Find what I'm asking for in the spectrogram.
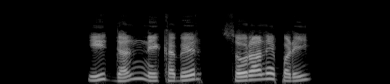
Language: Wadiyara Koli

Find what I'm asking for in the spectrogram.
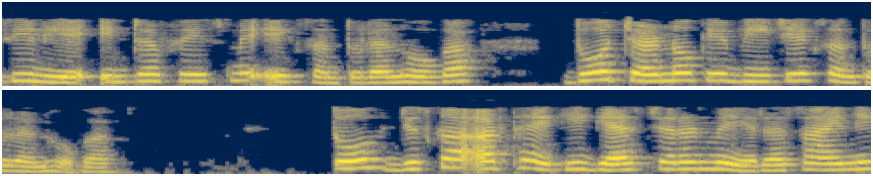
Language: Hindi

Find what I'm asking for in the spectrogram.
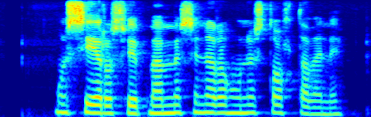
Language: Icelandic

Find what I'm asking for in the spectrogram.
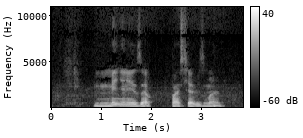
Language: Kinyarwanda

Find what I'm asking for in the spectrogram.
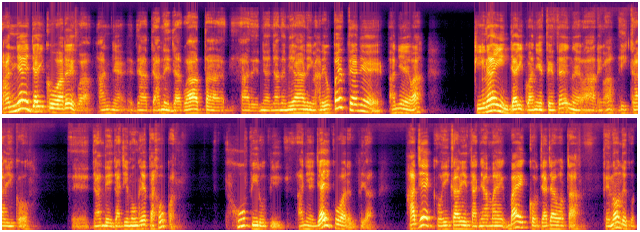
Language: Eastern Bolivian Guaraní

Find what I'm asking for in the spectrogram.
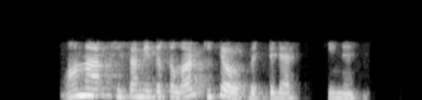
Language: Bashkir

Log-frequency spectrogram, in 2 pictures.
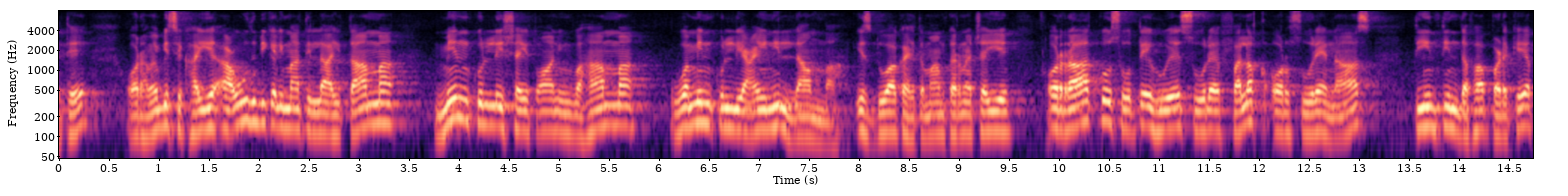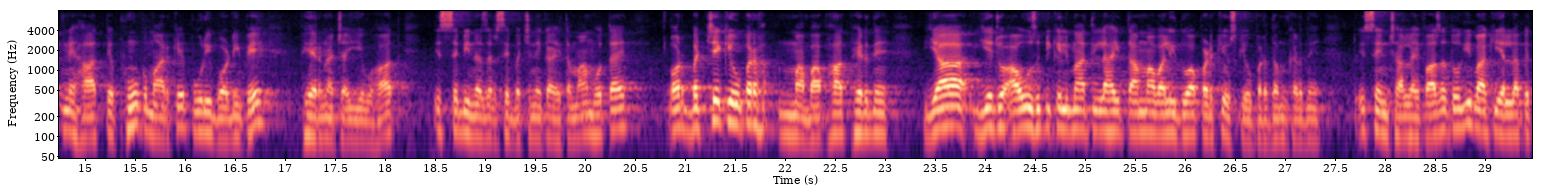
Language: Hindi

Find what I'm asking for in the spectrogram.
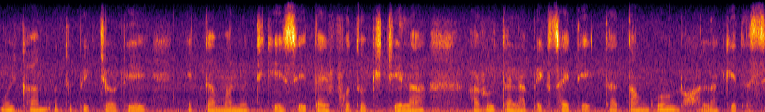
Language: Naga Pidgin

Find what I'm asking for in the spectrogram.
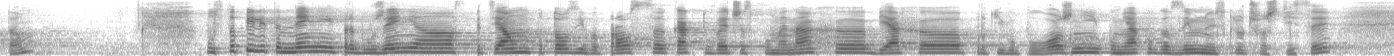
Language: Bulgarian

